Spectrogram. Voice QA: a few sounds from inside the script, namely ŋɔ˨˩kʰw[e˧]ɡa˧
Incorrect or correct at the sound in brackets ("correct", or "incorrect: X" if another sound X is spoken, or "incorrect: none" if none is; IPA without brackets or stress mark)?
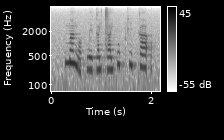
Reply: correct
